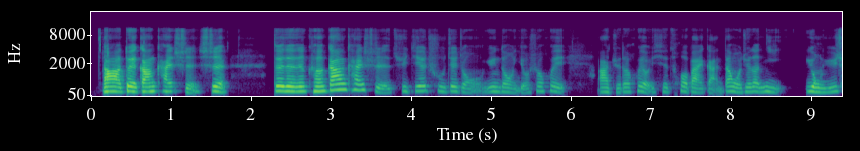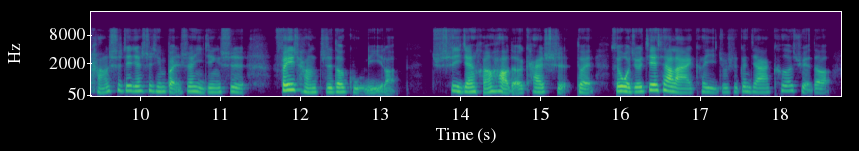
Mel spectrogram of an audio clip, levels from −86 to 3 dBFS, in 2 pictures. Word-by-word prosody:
啊， 185 +1 +10
对， 190 0 +7
刚 180 +2 +6
开 190 -1 +1
始， 180 -1 -6
是。 185 -1 +2 0.5
对 200 -1 +7
对 195 -1 +8
对， 190 +1 +4
可 190 0 0
能 190 +1 +5
刚 240 +4 +8
开 245 -2 +1
始 160 - -7
去 180 +6 -11
接 200 +2 -2
触 195 -2 -11
这 190 +1 -4
种 155 -4 -11
运 180 +1 -6
动， 165 -3 -7
有 135 +1 -10
时 170 - -14
候 185 - -5
会 185 -3 -8 0.3
啊， 170 0 -2
觉 160 -2 -13
得 170 +2 -6
会 170 +4 -10
有 175 - -4
一 - - -11
些 160 +2 -13
挫 185 +3 -6
败 160 -3 -2
感， - - -8
但 190 +1 -1
我 165 - -3
觉 175 +2 -7
得 185 0 -2
你 170 -3 -7 0.2
勇 180 -4 0
于 170 +4 -6
尝 175 -4 -7
试 200 +2 -7
这 210 - -1
件 195 -1 -1
事 205 +1 -7
情 180 -2 -5
本 - - -2
身， 190 0 -4
已 165 - -5
经 160 +2 -6
是 160 -2 -6 0.3
非 235 +1 +6
常 170 -10 -3
值 160 0 -4
得 165 +1 +1
鼓 300 - -10
励 - - -7
了， - - -11 0.4
是 210 - -7
一 185 - 0
件 175 +1 +2
很 150 -2 -1
好 190 +2 +3
的 - - -3
开 165 +1 -3
始， 170 - -9
对。 - - -3 0.2
所 195 - +1
以 - - +7
我 190 - +5
觉 175 - -4
得 180 - +2
接 235 +5 +5
下 215 -4 +5
来， 145 -4 +3
可 175 +4 -10
以 160 -2 -5
就 160 +2 -12
是 160 +1 -13
更 185 +1 -7
加 160 -1 -3
科 210 +4 -8
学 210 - -9
地 145 -2 -6
180 Hz, 275 characters per minute, -24 LUFS, 165-195 Hz, 0.5 s, 啊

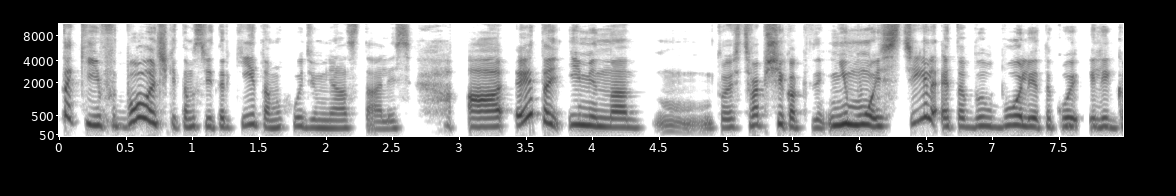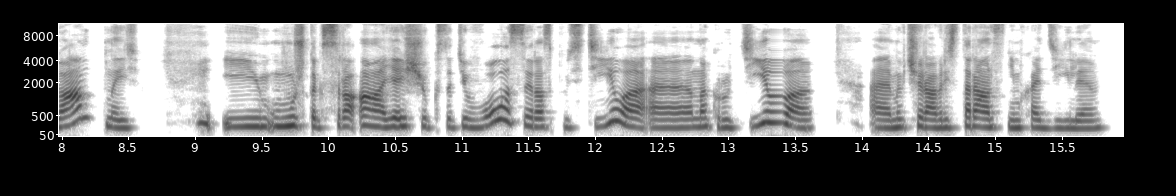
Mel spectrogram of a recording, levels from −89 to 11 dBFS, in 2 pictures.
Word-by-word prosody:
такие 285 - 0
футболочки 305 - +2
там, 215 0 -4
свитерки 220 +3 -4
там, 200 -4 -5
худи 210 -2 -8
у - - -5
меня 185 -1 -4
остались. 185 -1 -7 0.4
А, 215 +1 +5
это - - +4
именно, 225 -7 +1
м, 120 -2 -14
то 200 - -6
есть 200 +2 -6
вообще 260 +2 +2
как-то 195 -3 -3
не 250 +6 +4
мой 260 -4 +5
стиль, 310 - +2
это 220 0 -2
был 225 +2 -3
более 225 +1 +1
такой 215 +1 -2
элегантный. 210 - +1 0.6
И 220 +1 -3
муж 225 +1 +1
так 220 -4 -5
сра 220 +1 +3
А, 230 -3 +6
я 215 0 +2
ещё, 220 -1 0
кстати, 210 +1 -8
волосы 270 - 0
распустила, 210 - 0
э, 195 0 -1
накрутила. 215 +3 -1 0.4
Э, 190 -1 -1
мы 200 - -2
вчера 200 -1 +1
в - - -3
ресторан 205 +1 +1
с 200 - -11
ним 190 0 -3
ходили. 185 -1 -6
215 Hz, 170 wpm, -23 LUFS, 195-240 Hz, 0.6 s, А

